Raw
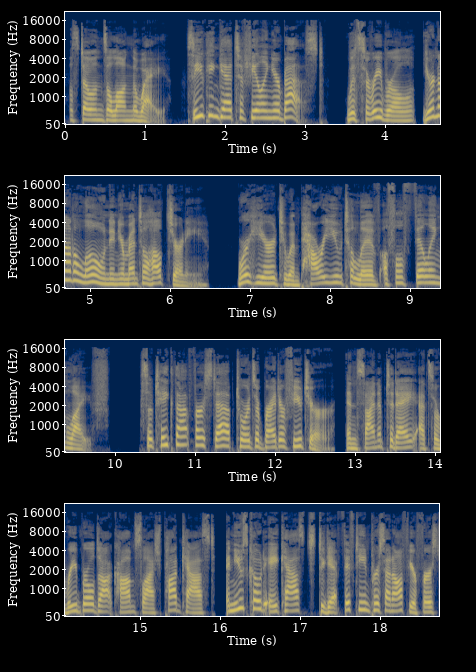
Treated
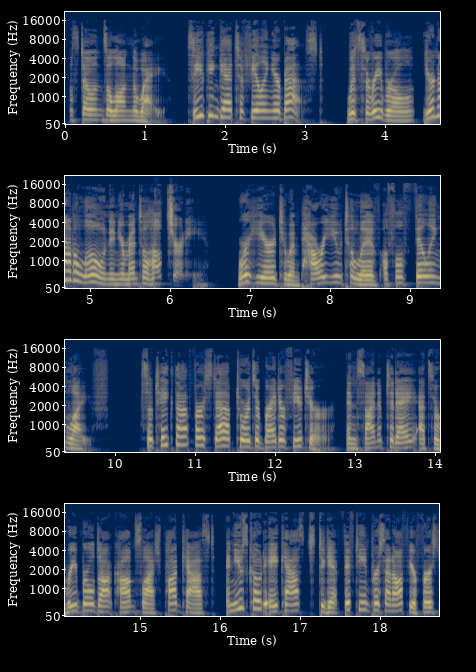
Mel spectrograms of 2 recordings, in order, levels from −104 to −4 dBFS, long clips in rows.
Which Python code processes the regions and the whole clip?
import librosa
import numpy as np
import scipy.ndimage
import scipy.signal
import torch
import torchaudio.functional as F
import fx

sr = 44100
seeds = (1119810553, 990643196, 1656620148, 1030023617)

y = fx.chain(x, sr, fx.highpass(hz=770.0, slope=12),
    fx.tilt_eq(slope=3.5),
    fx.quant_float(bits=6), at=(5.8, 6.29))
y = fx.hum_notches(y, sr, base_hz=60, count=3)
y = y + 0.73 * np.pad(y, (int(2.2 * sr / 1000.0), 0))[:len(y)]
y = fx.upward_expand(y, sr, threshold_db=-41.0, expansion=1.5)
y = y * 10.0 ** (-6.0 / 20.0)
